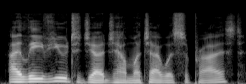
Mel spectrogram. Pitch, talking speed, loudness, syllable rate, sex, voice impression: 105 Hz, 245 wpm, -17 LUFS, 6.1 syllables/s, male, masculine, adult-like, tensed, powerful, clear, fluent, cool, intellectual, calm, mature, reassuring, wild, slightly strict, slightly modest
